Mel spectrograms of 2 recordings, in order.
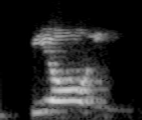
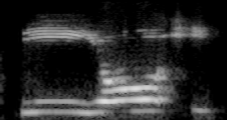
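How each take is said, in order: First: "byoin" with byo as one syllable; contracted. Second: "ryoi" as bi-yo-in, with bi on its own; separate syllables. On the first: Teacher giving learners the word for hospital, "byoin" contracted. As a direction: merge b and yo in "byoin". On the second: Teacher giving learners the word for salon, "ryoi" uncontracted. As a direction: draw out "ryoi" with bi and yo apart. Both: Shown as a demonstration. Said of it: "pronounce it very differently".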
